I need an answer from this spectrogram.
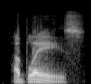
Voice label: "ablaze", American

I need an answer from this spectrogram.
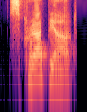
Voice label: "scrapyard", Indian

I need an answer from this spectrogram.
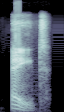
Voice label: "ait", British

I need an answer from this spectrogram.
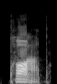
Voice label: "POP", American

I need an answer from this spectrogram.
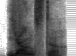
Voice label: "youngster", Indian

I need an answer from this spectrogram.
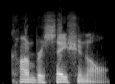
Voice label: "conversational", American

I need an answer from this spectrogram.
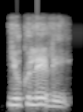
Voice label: "ukulele", Indian

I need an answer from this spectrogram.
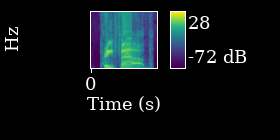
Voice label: "prefab", American

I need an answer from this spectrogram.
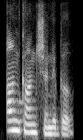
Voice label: "unconscionable", Indian

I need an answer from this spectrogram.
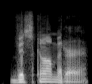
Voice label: "viscometer", American

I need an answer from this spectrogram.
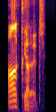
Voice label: "arcuate", British

